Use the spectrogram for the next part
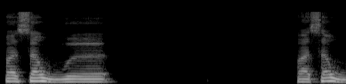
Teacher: Jadi dia dimiringkan tapi sedikit. Itu namanya taklil.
